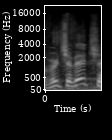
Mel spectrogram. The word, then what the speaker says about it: Vucevic: Second time All-Star, Nikola Vucevic, and he is on Team Durant.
